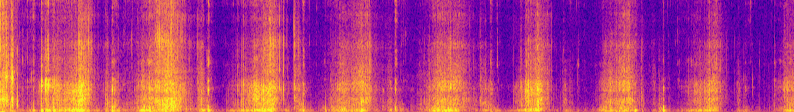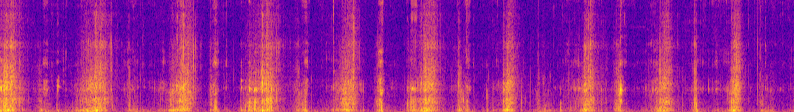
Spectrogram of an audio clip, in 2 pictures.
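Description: Loud, close chewing and crunching of crunchy snacks, about two or three crunches a second, going on steadily.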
